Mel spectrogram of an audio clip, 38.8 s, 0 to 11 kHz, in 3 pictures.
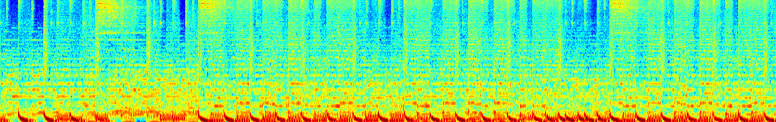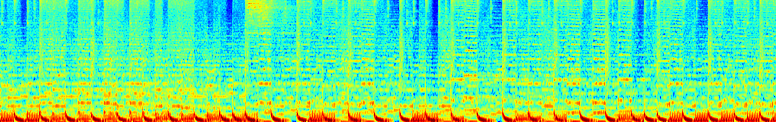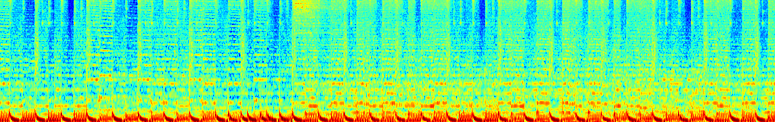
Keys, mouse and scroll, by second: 2.8 middle click, 5.0 KP_5, 6.2-6.7 scroll down 4, 7.7 middle click, 10.1-11.1 scroll down 4, 19.8 click, 26.6 click, 27.9-28.3 scroll up 5, 28.8 scroll up 1, 28.8 middle click, 30.5 middle click, 31.6 scroll up 1.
